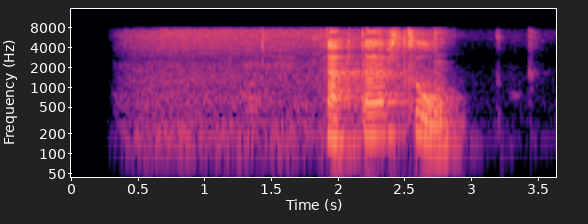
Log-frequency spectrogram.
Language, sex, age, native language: Icelandic, female, 50-59, Icelandic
